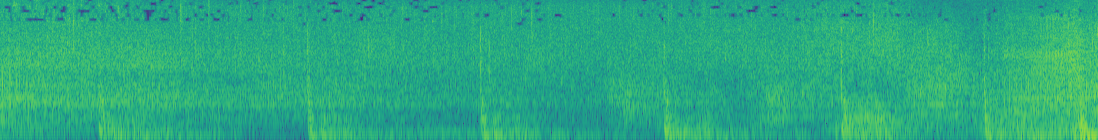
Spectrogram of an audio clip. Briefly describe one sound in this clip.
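Heavy booming footsteps approach slowly, one every two seconds.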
